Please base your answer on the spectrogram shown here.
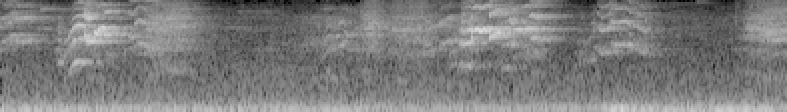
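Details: Lorikeets calling amid thunder and lightning, with three or four loud rasping screech bursts about a second apart, over a faint low rumble.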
